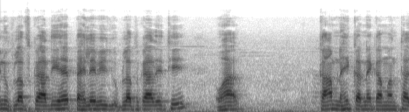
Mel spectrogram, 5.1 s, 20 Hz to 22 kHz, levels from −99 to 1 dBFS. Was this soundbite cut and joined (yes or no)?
no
